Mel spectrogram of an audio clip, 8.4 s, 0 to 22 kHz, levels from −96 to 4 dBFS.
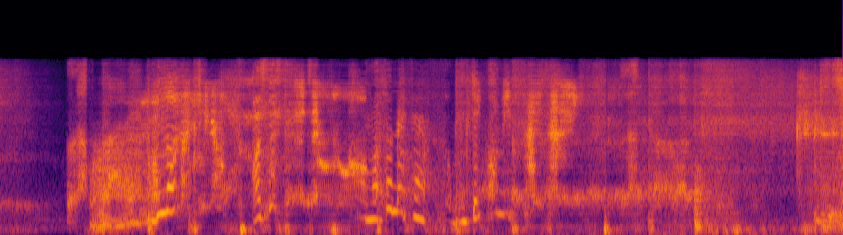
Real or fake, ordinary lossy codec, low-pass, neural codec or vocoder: fake; none; none; codec, 16 kHz, 0.8 kbps, ZipCodec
